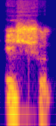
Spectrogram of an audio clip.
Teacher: La X la vamos a utilizar para hacer una fricativa alveolar sorda, o sea, una sha, más o menos como si estuviéramos queriendo callar a alguien.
